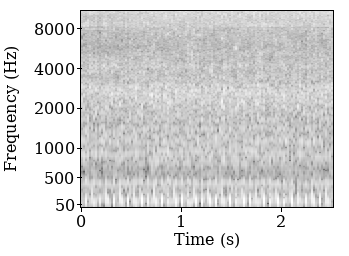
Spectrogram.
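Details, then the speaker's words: Old Honda Grand single-cylinder motorcycle, engine just reassembled, complaint that it would not rev high: an even, smooth putt at about ten beats a second with no knocking and a stable idle; normal idle. "Oke ini mesinnya sudah Kita rakit dan suaranya sudah cukup halus ya teman-teman untuk motor tua atau Grand ini ada sedikit nangis nah ini stabil arbunya"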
